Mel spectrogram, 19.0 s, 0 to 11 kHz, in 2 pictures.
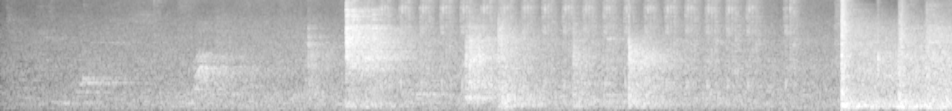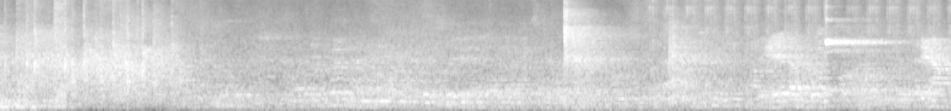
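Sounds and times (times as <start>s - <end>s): crowd noise: 0.0s - 19.0s
people clapping: 8.8s - 11.6s.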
